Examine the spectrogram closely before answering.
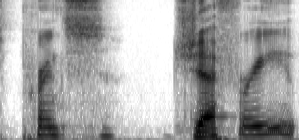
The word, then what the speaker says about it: Joffrey: should be noted that the Prince of England's name is Prince Jeffrey but it's spelled in the Joffrey JRE he is Prince Joffrey do not take a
